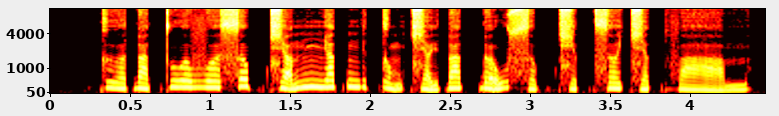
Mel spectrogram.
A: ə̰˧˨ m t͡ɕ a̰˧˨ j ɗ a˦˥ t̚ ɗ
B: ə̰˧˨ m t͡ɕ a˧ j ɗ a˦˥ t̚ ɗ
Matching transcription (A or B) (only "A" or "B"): A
